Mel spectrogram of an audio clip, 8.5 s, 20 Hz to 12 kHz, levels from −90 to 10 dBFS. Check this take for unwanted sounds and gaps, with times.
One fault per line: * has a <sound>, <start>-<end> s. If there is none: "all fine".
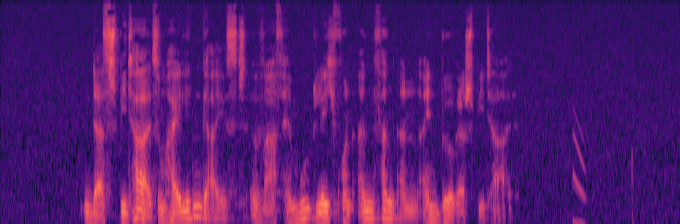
* has a chirp, 7.2-7.3 s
